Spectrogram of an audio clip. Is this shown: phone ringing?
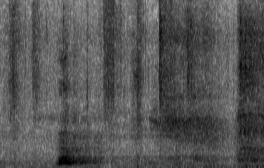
no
